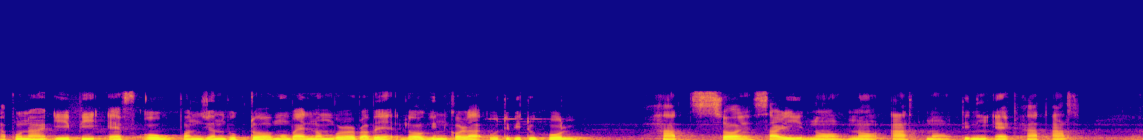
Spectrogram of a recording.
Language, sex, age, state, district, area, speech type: Assamese, male, 18-30, Assam, Sivasagar, urban, read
